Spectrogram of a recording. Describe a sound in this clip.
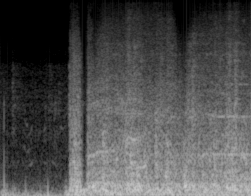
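Wind rushes loudly past as the coaster car picks up speed.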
